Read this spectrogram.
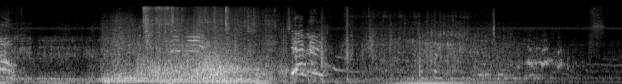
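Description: A car engine roars as the car drives off.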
